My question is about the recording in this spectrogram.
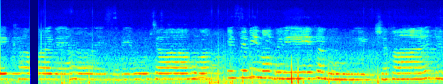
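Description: A woman singing slowly and unaccompanied into a handheld microphone, holding long notes that bend gently in pitch. The sound cuts out completely for a moment just under a second in.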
